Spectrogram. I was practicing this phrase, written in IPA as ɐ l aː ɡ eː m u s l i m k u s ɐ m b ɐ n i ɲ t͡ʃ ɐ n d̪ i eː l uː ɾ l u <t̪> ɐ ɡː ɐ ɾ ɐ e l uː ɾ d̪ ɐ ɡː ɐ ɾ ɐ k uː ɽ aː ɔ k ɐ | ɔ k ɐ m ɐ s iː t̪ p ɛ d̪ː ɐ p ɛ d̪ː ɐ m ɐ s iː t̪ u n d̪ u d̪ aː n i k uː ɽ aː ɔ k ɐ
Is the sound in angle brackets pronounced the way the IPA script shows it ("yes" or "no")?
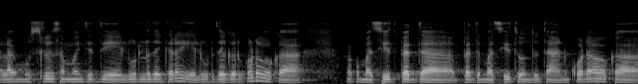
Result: no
